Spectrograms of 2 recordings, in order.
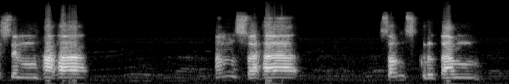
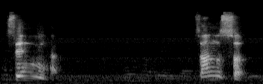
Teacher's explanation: दक्षिण भारत में शल प्रत्याहार पर रहते उस अनुस्वार का उच्चारण मकार सदृश होता है, जैसे सिंहः, हंसः, संस्कृतम आदि ऐसा उच्चारण करते हैं।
